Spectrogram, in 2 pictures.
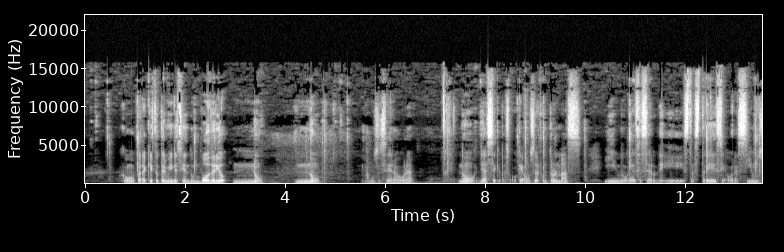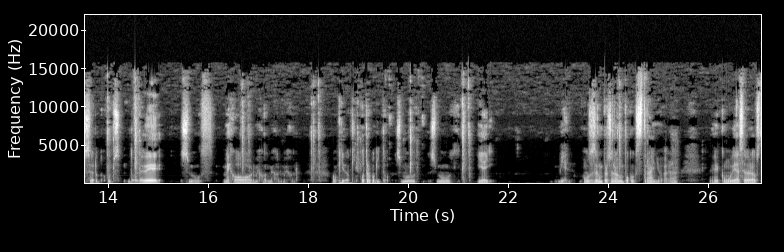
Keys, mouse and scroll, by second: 0.3 shift+right click, 1.2 shift+right click, 2.2 w, 2.7 click, 3.3 w, 4.6 click, 5.3 middle click, 6.1 shift+right click, 6.4-7.4 shift+middle drag, 8.9 shift+right click, 10.2 ctrl+KP_Add, 12.0 c, 12.6 middle click, 13.5 Tab, 14.5 w, 15.1 Escape, 15.7 w, 16.6 click, 17.8 Tab, 18.3-18.6 scroll down 1, 18.6 click, 18.8-19.4 middle drag, 19.2 Tab, 19.6 scroll up 1, 20.1 w, 20.7 click, 21.2 w, 21.4 click, 22.2 Tab, 22.6-23.9 scroll down 4, 22.9 middle click, 23.9-25.4 drag, 25.4 Tab, 25.8-26.2 scroll up 2.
